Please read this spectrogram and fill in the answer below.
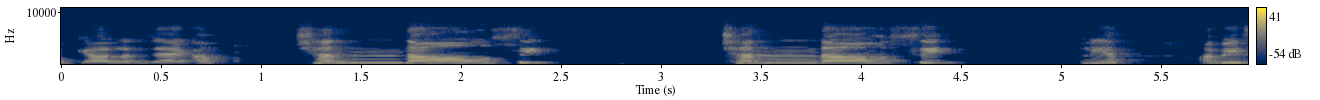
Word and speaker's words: छन्दांसि: उसके बाद है स, उसके साथ छोटी की मात्रा, जो ये अनुस्वार है उसका उच्चारण हम क्या करेंगे, आधा व, छंदांसी, छंदांसी।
